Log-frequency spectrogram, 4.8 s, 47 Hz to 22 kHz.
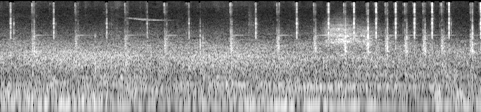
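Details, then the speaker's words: Royal Enfield Classic 500, ignition on and starter button pressed, multimeter on the starter relay showing no voltage: rapid uneven clicking, several a second, with no cranking; the starter relay is half working and has failed. "you can actually hear the relay half working but no voltage and when i press the starter button"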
